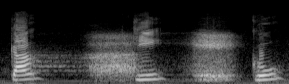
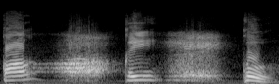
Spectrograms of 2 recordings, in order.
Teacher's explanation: فرق یہ ہے کہ کاف کو جو ڈنڈی والا کاف ہوتا ہے اس کو باریک پڑھیں گے، اور قاف جو دو نقطے والا ہے اس کو پر پڑھیں گے، موٹا پڑھیں گے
